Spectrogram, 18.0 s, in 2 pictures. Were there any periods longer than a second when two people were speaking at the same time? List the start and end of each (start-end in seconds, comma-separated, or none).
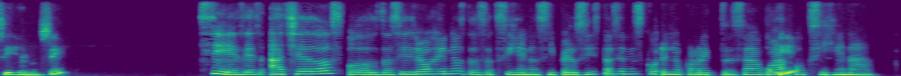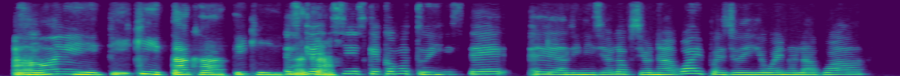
none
